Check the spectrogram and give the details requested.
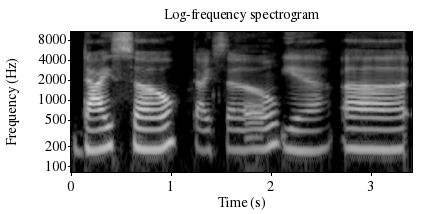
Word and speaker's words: Daiso: It's Daiso.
